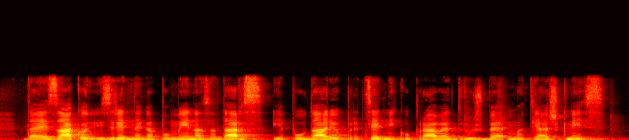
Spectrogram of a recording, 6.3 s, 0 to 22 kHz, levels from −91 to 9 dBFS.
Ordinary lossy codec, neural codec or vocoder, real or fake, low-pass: none; none; real; 9.9 kHz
